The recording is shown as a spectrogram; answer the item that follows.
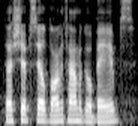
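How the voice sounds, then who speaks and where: A man's voice: mid-range voice, little pitch movement, a little fast, a bit bright, smooth, dry recording. A man streaming a game with casual live commentary, blunt, sweary and dramatic in a sassy way. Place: close, dry microphone on a live stream.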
